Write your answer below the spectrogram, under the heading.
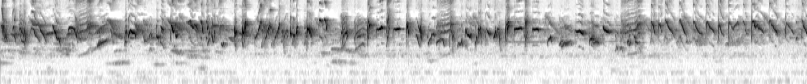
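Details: Lively Oriental white-eye song, used to prompt other white-eyes to join in: twelve seconds of nonstop high, chattering twitter, with rapid clustered notes pulsing in brief surges, strong and close throughout.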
